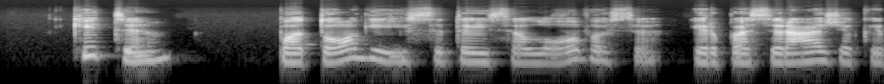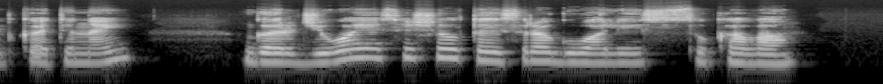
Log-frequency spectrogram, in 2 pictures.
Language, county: Lithuanian, Panevėžys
